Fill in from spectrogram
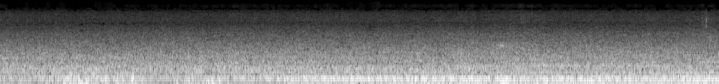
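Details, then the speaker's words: Vintage fan, non-clicking switch, medium stepping to a strong high: smooth even airy whoosh with soft low hum, no ticks or rubbing; normal running. "And then maybe high here. Nice, strong high."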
